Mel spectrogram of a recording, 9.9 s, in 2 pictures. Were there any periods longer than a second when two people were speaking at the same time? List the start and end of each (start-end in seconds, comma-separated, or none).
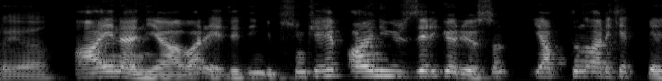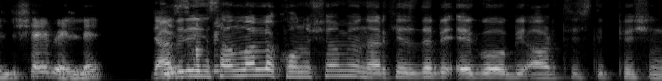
none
